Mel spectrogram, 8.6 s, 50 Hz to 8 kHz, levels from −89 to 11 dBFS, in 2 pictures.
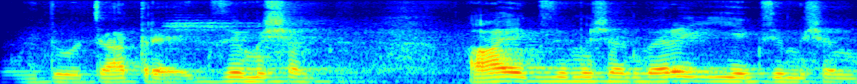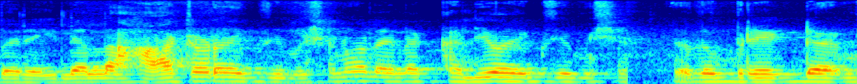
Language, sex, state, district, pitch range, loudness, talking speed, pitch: Kannada, male, Karnataka, Gulbarga, 135-150 Hz, -19 LUFS, 125 wpm, 140 Hz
